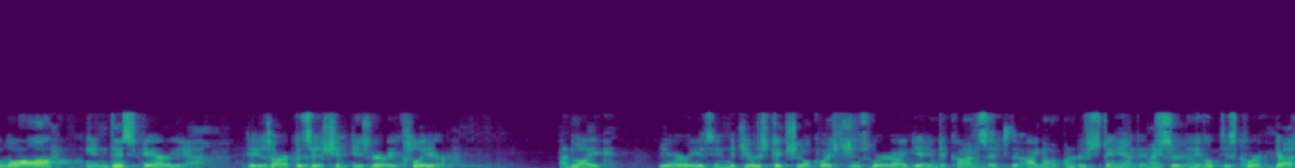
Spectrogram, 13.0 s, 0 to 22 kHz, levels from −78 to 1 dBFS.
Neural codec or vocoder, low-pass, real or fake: codec, 16 kHz in and 24 kHz out, 0.6 kbps, FireRedTTS-2 codec; 7.2 kHz; fake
